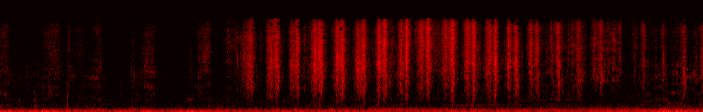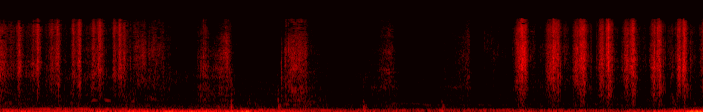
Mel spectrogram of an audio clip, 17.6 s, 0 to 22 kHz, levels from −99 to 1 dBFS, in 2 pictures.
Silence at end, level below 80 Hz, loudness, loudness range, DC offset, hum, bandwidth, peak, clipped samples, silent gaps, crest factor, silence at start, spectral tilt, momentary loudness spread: 0 s; -72 dBFS; -60 LUFS; 8 LU; under 0.1%; none; 12 kHz; -36 dBFS; under 0.1%; none; 26 dB; 0 s; 0.5 dB/octave; 12 LU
